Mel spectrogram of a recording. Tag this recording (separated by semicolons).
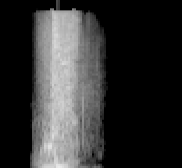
Action; Weapon; FX; Swing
